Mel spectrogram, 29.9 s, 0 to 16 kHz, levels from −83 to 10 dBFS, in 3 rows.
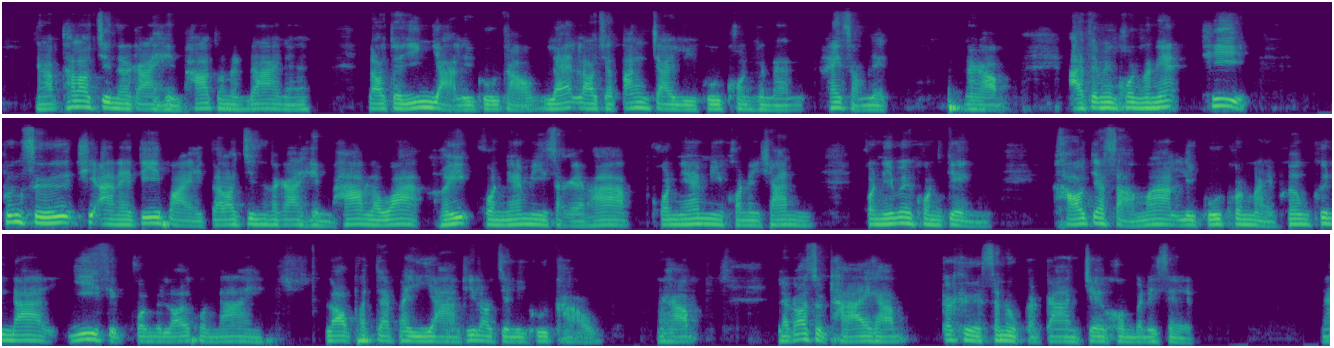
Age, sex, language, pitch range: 20-39, male, Thai, 110-135 Hz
